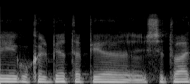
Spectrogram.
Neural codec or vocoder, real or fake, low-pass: none; real; 10.8 kHz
